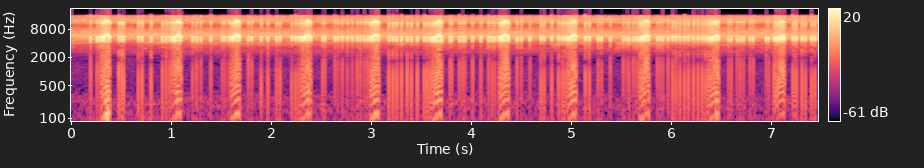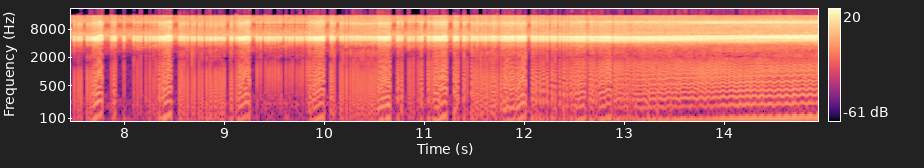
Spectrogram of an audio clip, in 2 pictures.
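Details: Song of the large brown cicada, Graptopsaltria nigrofuscata: a shrill, buzzy sizzle pulsing about one and a half times per second, then merging into one continuous, steady drone over the last few seconds.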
